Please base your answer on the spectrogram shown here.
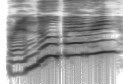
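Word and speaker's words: Brindlebury: n d l e b u r y brindleberry pronounced binur the old Sussex name which ma'am I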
